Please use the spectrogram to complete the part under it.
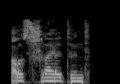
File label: "ausschreitend", German; adjectives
